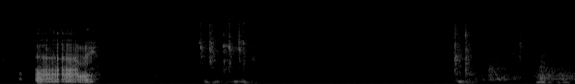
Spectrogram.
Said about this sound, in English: I need a quiet keyboard.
